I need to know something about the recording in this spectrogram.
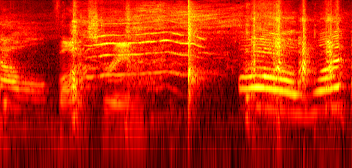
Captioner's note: laughter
